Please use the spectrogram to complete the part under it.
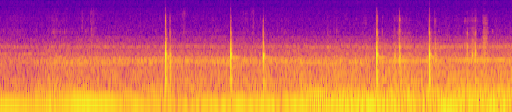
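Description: A car engine rumbles low and steady while driving slowly.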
